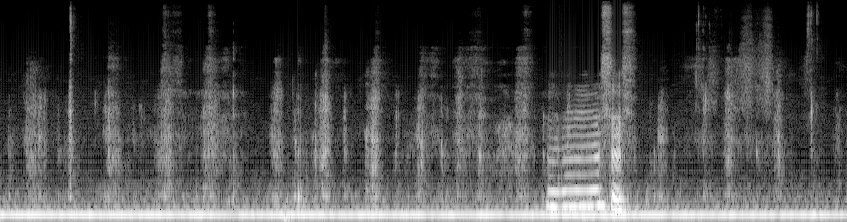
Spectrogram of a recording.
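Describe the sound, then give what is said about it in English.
Chewing and crunching as someone eats a cookie: many irregular, crisp bites and mouth noises over a steady low hum. “Let me get it open and also finish eating this delicious cookie.”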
